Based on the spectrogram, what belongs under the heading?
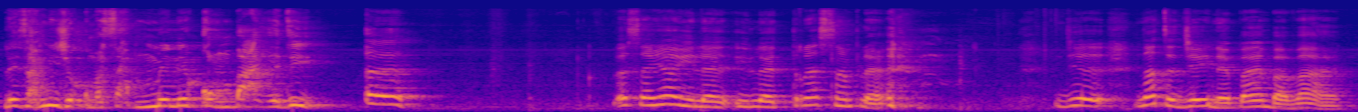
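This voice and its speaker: A woman preacher giving a lively, repetitive spoken testimony to a congregation, full of exclamations. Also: mid-range voice, a little slow, pauses often, reverberant. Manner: animated, repetitive, storytelling with exclamations.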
